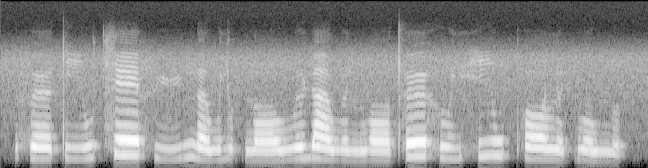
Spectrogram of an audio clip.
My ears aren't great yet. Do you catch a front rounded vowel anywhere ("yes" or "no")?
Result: yes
